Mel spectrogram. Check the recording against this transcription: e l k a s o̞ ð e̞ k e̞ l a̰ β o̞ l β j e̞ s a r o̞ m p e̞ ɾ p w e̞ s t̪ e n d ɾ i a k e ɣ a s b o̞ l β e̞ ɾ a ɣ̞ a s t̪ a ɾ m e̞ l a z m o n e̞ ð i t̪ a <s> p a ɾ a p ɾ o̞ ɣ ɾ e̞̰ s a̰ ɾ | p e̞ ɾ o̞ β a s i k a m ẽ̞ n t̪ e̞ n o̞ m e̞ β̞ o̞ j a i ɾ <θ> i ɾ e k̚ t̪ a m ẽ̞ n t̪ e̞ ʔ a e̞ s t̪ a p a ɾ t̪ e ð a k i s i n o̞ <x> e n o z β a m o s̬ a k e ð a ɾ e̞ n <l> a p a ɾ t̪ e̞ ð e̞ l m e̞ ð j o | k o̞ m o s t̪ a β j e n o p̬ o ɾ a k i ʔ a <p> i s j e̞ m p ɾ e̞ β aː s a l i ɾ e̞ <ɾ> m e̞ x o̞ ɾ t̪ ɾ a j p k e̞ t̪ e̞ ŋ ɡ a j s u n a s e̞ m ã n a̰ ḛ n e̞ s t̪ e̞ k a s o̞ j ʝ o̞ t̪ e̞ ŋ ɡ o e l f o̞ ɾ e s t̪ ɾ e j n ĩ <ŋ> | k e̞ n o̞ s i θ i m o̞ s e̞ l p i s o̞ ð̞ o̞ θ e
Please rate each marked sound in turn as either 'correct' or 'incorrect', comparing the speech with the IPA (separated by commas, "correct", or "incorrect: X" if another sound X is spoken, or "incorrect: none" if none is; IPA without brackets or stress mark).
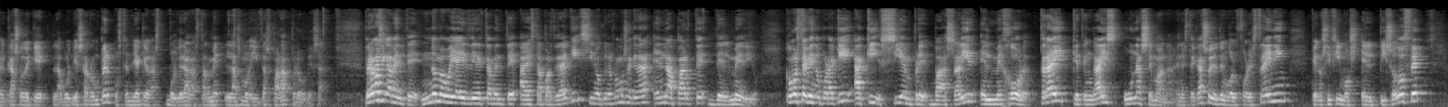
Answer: correct, incorrect: ð, incorrect: k, correct, incorrect: k, incorrect: l, correct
